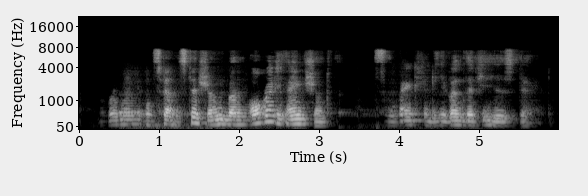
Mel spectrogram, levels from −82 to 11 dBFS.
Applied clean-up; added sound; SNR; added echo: neural mask model DeepFilterNet 3.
